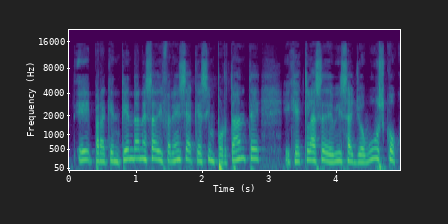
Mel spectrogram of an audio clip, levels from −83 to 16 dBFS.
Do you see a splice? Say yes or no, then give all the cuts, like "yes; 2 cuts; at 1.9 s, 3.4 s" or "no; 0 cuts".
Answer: no; 0 cuts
